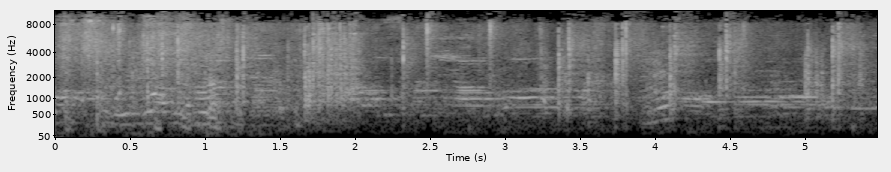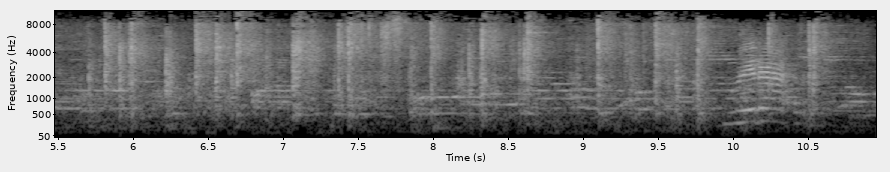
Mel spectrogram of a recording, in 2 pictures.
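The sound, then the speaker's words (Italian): Domino tiles clack and rattle in a rapid, irregular stream of sharp clicks, fairly loud, as people play dominoes in a street in Cuba, with people chattering underneath throughout. “I litigi e il rumore delle fisce sono assordanti, per questo nessuno li vuole in casa.”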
